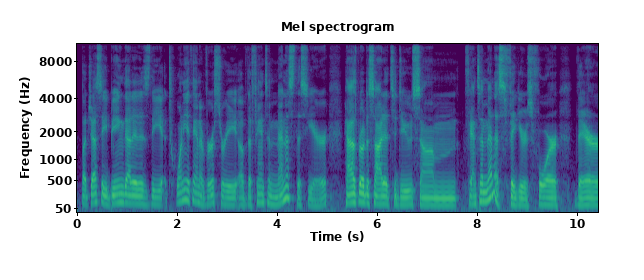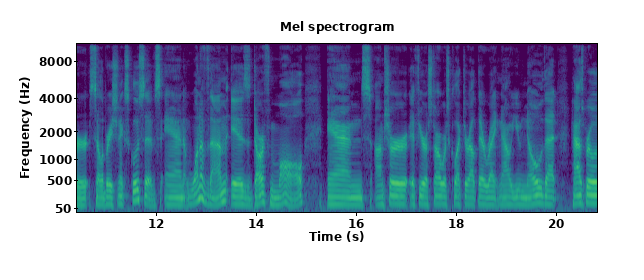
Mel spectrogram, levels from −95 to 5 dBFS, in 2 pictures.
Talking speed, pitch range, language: 145 wpm, 95-115 Hz, English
